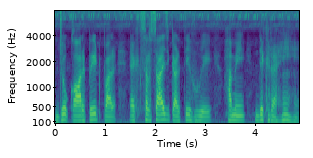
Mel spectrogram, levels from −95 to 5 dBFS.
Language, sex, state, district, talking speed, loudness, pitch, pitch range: Hindi, male, Chhattisgarh, Bilaspur, 120 wpm, -25 LUFS, 130 Hz, 125-145 Hz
